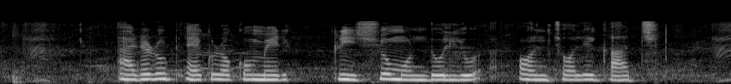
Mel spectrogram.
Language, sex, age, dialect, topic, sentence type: Bengali, female, 18-24, Standard Colloquial, agriculture, statement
